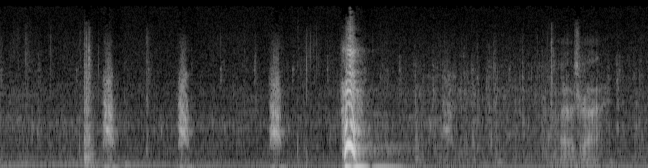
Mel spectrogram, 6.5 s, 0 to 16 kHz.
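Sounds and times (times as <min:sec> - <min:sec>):
curly-haired spaniel barking: 0:01.0 - 0:01.2, 0:01.8 - 0:02.0, 0:02.7 - 0:04.6.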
